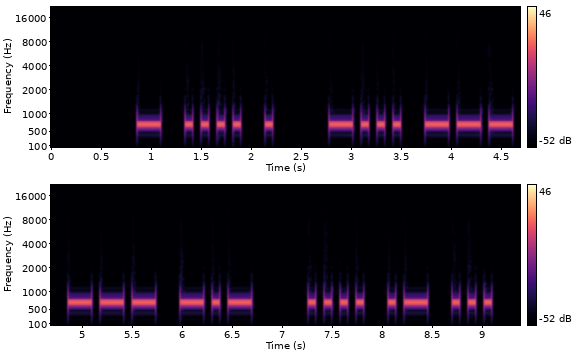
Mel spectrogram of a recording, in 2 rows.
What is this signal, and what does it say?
Morse code, heard as a keyed tone, about 15 wpm, 700 Hz. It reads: THE BOOK HAS
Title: Sentences from Top 1000 Words - Review Part 6 - 15wpm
